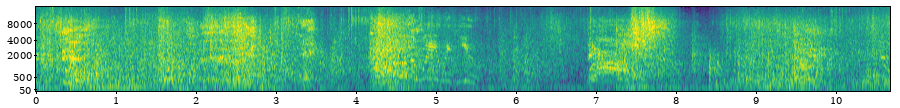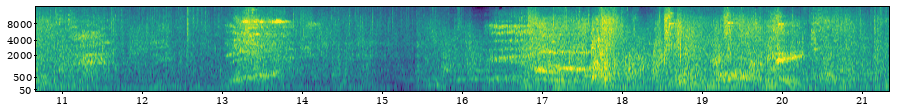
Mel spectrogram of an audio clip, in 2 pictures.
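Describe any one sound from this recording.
Weapons clash and strike loudly in a fight.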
